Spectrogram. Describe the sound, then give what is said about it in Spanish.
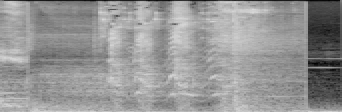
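A dog yelps and barks in a quick series of sharp bursts, with softer whimpering between them over a low, steady rumble, before the sound cuts off abruptly near the end; from Ben Leonberg's psychological horror film told from a dog's point of view. “Acabas con un terror psicológico, el horror desde el punto de vista de un perro.”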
